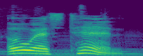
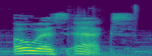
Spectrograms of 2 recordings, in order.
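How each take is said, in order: First: The final part is said as the number ten. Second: The final part is said as the letter ex. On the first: The speaker calls it right. "It's actually said O S X, because of the fact that it is the tenth operating system" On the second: The speaker calls it wrong. "That's the wrong pronunciation"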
